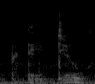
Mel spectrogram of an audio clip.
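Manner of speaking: whispered, grim. Acted. Answering her scripture quote with a grim whisper. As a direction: breathe it out barely voiced.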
